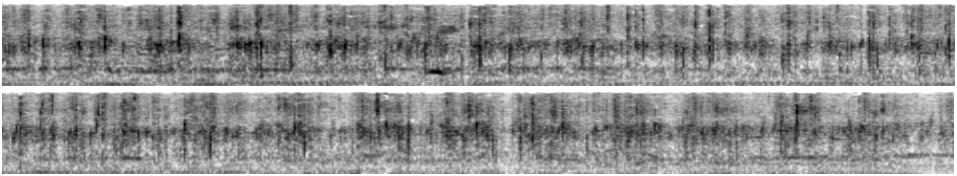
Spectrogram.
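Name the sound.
crowd ovation and applause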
